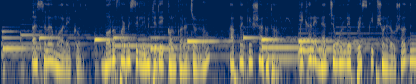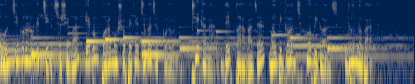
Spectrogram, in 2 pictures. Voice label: Pharmacy caller tune voice; Boro Pharmacy; ফার্মেসি এর নামে কলার টিউন; Impress Voice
